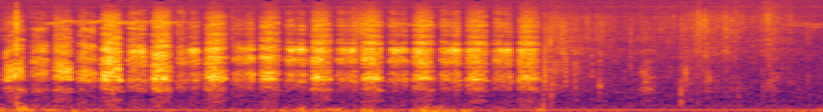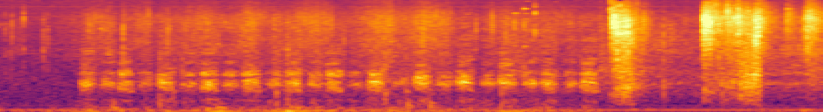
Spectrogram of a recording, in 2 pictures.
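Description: A dog panting rapidly close to the microphone; the panting drops away about three seconds in and starts again a second and a half later. Two loud short noise bursts come near the end.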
